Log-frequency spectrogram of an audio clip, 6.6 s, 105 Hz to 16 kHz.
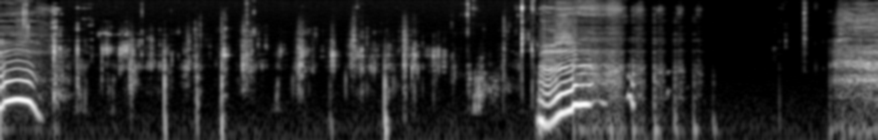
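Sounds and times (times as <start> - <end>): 
person chewing and slurping instant ramen noodles: 0.4 - 4.0.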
